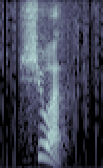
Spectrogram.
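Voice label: "xuan", Mandarin Chinese, fourth tone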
